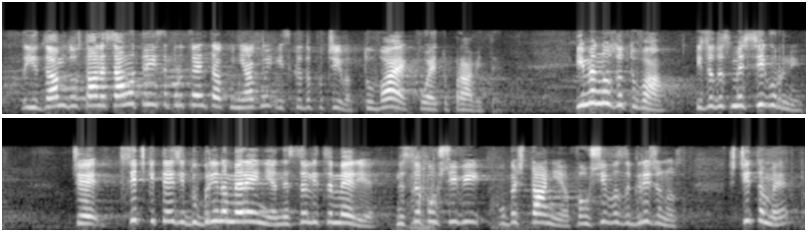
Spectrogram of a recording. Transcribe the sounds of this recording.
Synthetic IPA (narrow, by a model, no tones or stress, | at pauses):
id̪amd̪ɐost̪anɛsamot̪ɾiːsɛt̪̚pɾot̪sɛnt̪əːkonʲakojiskəd̪ɐpot͡ʃivət̪ovaɛkoɛt̪opɾavit̪ɛ | imɛnːozɐt̪ovaizɐd̪ɐsmɛsiɡʊɾni | t͡ʃɛfsit͡ʃkit̪ɛzid̪obɾinɐmɛɾɛniənɛsɤlit̪sɛmɛɾiɛnɛsɤfɐlˠʃiviobɛʃt̪aniəfɐlˠʃivəzɐɡɾiʒɛnost̪̚ | ʃt͡ʃit̪əmɛ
